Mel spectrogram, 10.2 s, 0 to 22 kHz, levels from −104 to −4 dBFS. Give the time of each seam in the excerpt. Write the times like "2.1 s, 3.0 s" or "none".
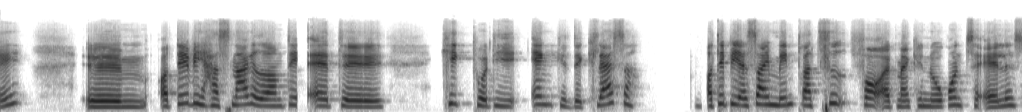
3.0 s, 7.0 s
